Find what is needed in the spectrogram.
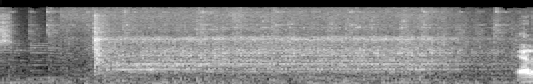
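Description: Steady whirring machine noise from factory-floor equipment, starting abruptly under a second in and holding an even pitch with a faint whine, under soft background music.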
